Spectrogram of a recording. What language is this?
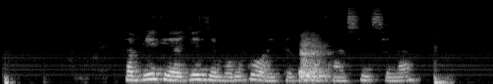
Kinyarwanda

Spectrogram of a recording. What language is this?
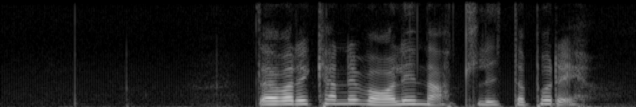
Swedish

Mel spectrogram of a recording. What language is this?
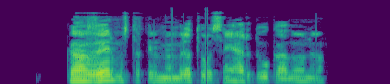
Indus Kohistani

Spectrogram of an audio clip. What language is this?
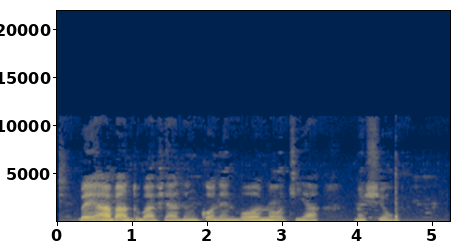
Bafia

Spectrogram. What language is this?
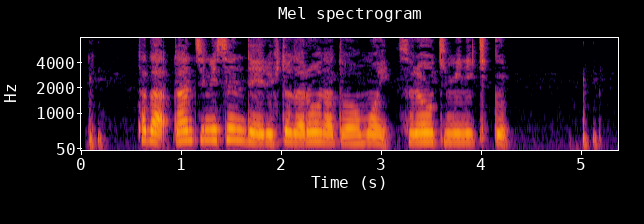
Japanese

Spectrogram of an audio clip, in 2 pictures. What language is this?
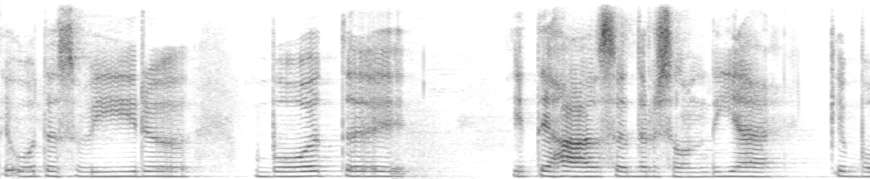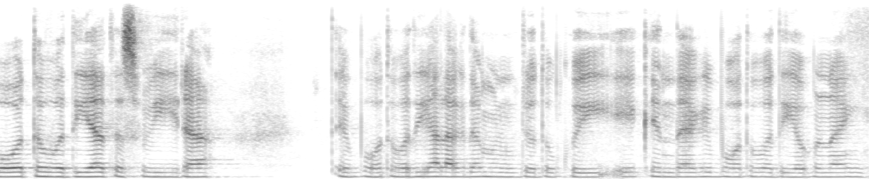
Punjabi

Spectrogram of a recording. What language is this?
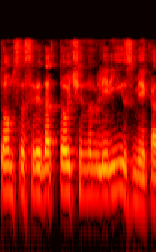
Russian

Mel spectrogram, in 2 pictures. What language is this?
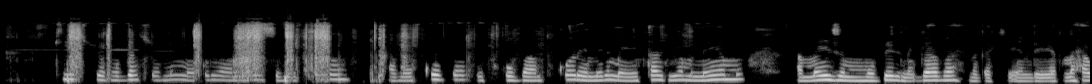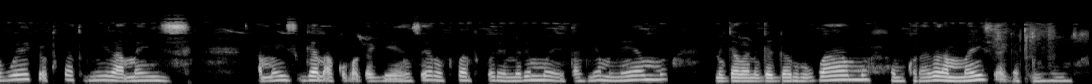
Tooro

